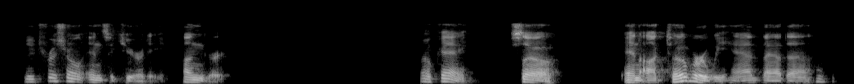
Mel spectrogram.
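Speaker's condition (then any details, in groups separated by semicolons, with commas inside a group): No condition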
